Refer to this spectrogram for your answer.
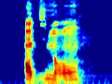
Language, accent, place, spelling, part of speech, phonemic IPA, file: French, France, Lyon, abîmeront, verb, /a.bim.ʁɔ̃/, LL-Q150 (fra)-abîmeront.wav
- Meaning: third-person plural simple future of abîmer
